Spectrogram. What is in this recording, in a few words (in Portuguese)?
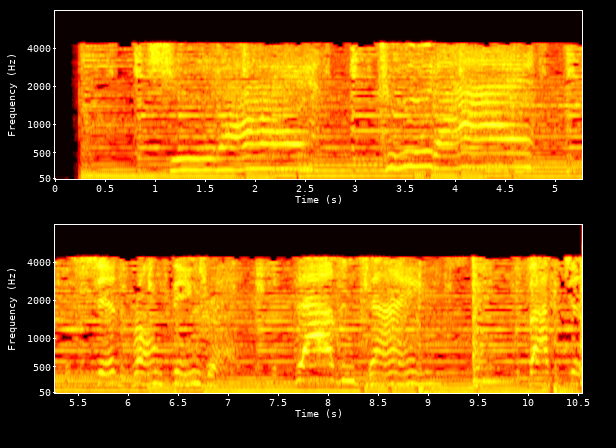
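Masculino, Telemensagens; Dia Dos namorados; AGRAD A MSG; Telemensagens 2017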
